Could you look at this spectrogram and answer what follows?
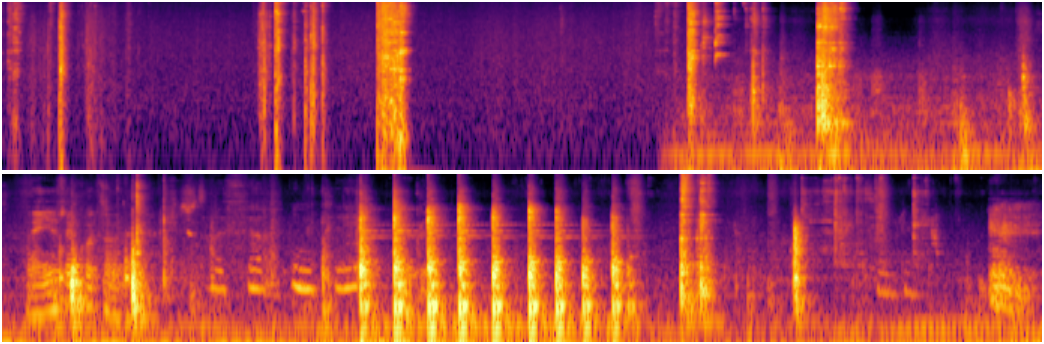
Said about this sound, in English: Only high-pitched hammering and the key being cut remain.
